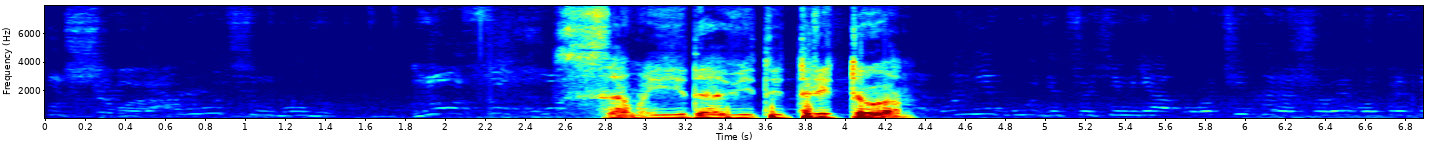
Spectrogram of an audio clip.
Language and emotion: Russian, angry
